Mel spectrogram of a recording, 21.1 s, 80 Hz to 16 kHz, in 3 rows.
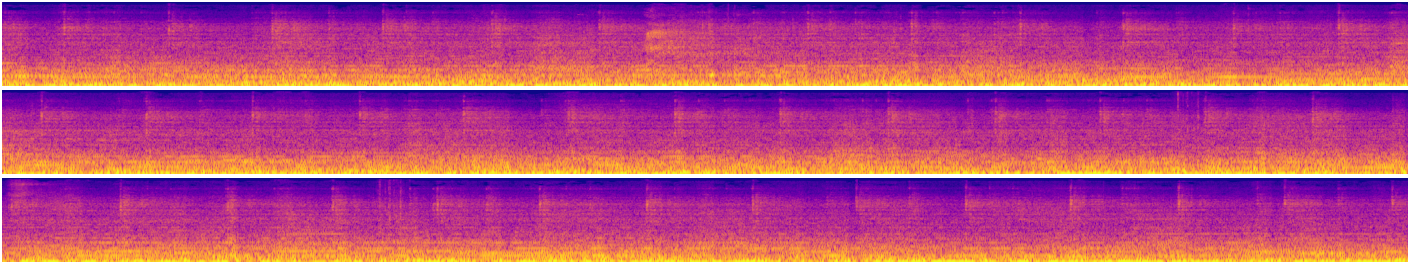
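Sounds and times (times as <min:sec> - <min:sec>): music with heavy bass beat: 0:00.0 - 0:21.0.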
